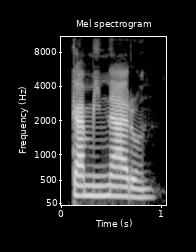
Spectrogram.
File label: "caminaron", spanish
